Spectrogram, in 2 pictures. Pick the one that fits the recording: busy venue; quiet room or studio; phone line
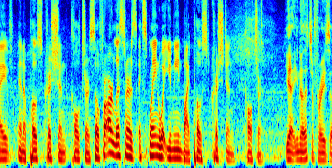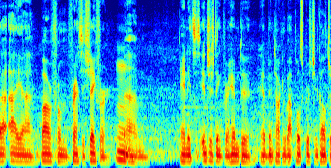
busy venue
